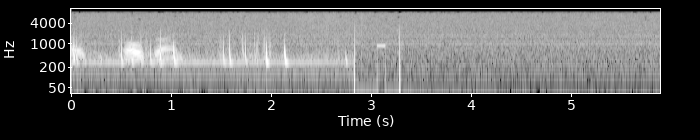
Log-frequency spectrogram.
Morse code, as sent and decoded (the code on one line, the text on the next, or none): none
